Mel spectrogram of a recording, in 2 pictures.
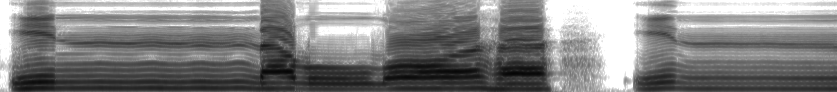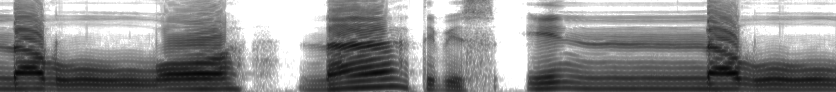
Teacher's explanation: karena di sini nanya tipis dia berharakat fathah, tidak boleh baca nallah, nanti nanya tebal, tapi dia innallaha, innallah, na tipis, innallaha la.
